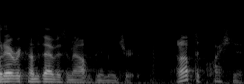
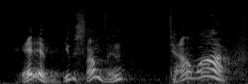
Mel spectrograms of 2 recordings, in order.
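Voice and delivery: put-on rising, louder kid's plea; excited child pleading, climbing higher; kid urging dad; 13 semitones higher, 8 dB louder, slower than usual. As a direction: egg dad on like a worked-up boy. Boy urging dad to fight.

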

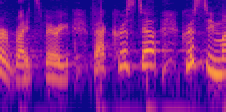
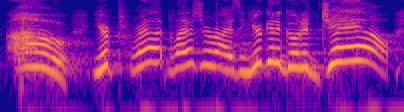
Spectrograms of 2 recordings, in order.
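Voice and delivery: a higher, louder mock-stern warning; mock parental scolding; 5 semitones higher, 4 dB louder than usual. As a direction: play the parents scaring the boy with jail. Parents scolding the young writer.

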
